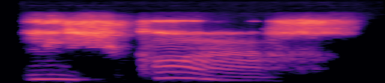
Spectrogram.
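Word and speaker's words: לשכוח: Lishkoach. Yeah, lishkoach. Lishkoach. Lishkoach. There it is. Notice that it's got that het there, which is kind of these inverted het kind of thing.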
